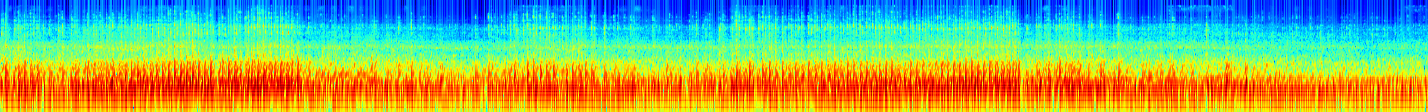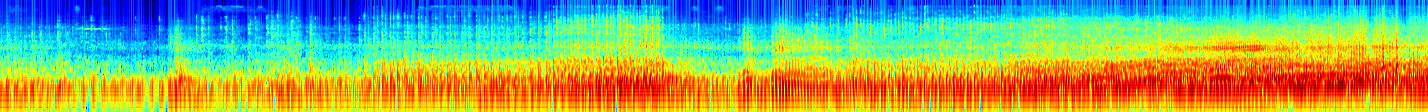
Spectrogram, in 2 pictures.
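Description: Motorcycle engine running while riding. The note dips briefly around the middle, then rises in pitch toward the end as the bike accelerates.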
